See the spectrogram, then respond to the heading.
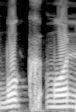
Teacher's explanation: izhar cara membacanya harus jelas suara nnya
